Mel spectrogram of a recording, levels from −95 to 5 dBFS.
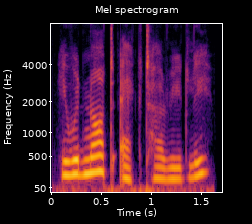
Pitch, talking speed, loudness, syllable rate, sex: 195 Hz, 175 wpm, -17 LUFS, 4.7 syllables/s, female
